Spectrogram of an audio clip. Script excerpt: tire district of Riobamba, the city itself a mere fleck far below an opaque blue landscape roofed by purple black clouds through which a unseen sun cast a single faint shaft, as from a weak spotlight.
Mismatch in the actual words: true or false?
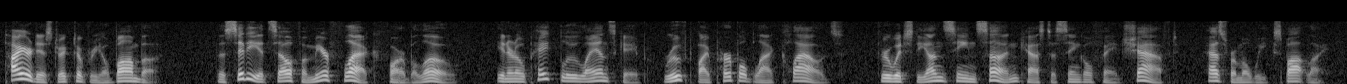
true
